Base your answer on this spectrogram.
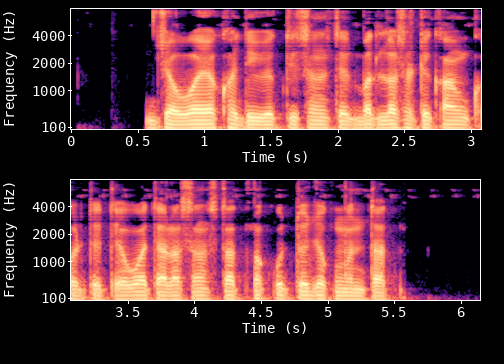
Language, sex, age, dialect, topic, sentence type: Marathi, male, 18-24, Northern Konkan, banking, statement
